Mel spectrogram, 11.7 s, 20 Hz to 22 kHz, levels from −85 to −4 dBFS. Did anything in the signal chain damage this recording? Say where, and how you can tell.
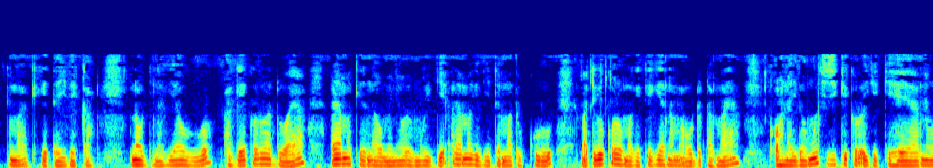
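Yes, at the codec stage. Throughout, nothing sounds above 5.8 kHz, and the speech is watery and swirly. Likely MP3 compression, starved near 27 kbps.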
